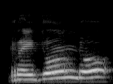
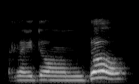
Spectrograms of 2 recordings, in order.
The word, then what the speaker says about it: redondo: Redondo is the incorrect pronunciation because I put an accent there. And so it tells me that this word does not follow the rule. It does. And it tells me that the accent is at the end of the word. No, it's not. It's in the next to the last syllable.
